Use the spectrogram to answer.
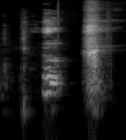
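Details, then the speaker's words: Two sharp, noisy sneezes in quick succession after short intakes of breath, from an adult male podcast host who may have an illness that is going around. Later remarks suggest he keeps sneezing. "you hear it that was definitely a sneeze okay I hope there's no one there with you for you to infect I so I so sorry"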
